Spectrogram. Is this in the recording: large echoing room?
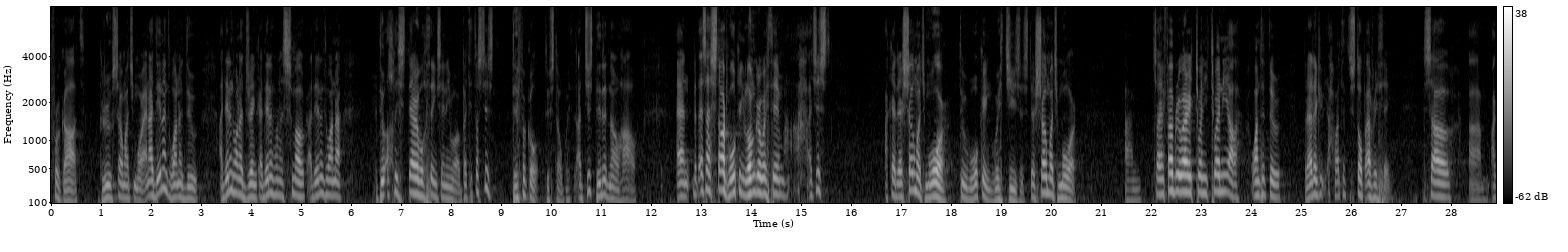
yes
